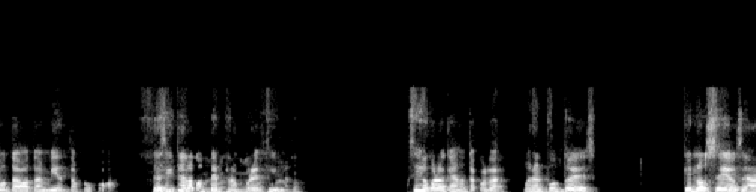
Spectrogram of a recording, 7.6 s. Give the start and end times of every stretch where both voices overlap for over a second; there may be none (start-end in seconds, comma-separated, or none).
1.4-3.0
